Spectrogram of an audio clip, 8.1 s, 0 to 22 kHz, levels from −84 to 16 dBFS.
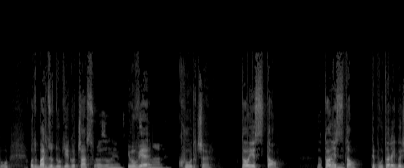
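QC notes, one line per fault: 0.05–7.95 s, periodic USB or driver dropouts: the USB bus or audio driver stalls every 0.1 s, swapping a fraction of a millisecond of speech for silence about seventy times, so a steady 10 Hz ticking rides on the speech and vanishes in pauses.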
